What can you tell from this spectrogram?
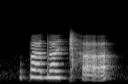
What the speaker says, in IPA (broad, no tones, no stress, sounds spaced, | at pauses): p a d a e̯ ǀʰ a̰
